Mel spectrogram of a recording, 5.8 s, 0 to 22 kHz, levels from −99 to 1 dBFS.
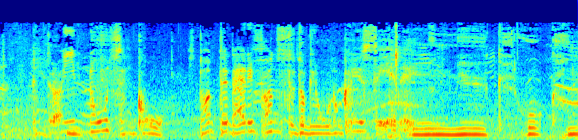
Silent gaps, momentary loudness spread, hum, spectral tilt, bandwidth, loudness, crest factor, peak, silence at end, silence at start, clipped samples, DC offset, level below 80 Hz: none; 8 LU; none; -5 dB/octave; 11.5 kHz; -23 LUFS; 20 dB; -4 dBFS; 0 s; 0 s; under 0.1%; under 0.1%; -50 dBFS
